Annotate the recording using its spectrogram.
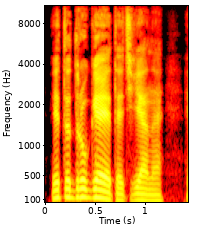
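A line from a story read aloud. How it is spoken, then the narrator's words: Sharp. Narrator (Russian): резко сказал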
